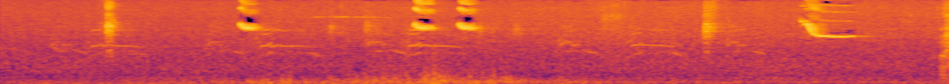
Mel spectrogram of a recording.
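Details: A territorial male Red-winged Blackbird at Chicago's Magic Hedge during migration, female probably nearby, gives sharp, high, down-slurred call notes, singly and in quick pairs a second or two apart, over low rumbling wind.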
